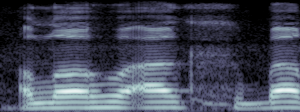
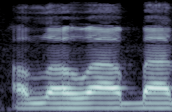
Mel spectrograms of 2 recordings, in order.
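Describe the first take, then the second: First: The consonants and doubled letters are pronounced clearly. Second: The consonants are pronounced loosely and slurred. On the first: The speaker calls it right. "harus jelas mak huruf yang dimatikan, huruf tanwinnya, taswidnya" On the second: The speaker calls it wrong. "itu salah fatal"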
